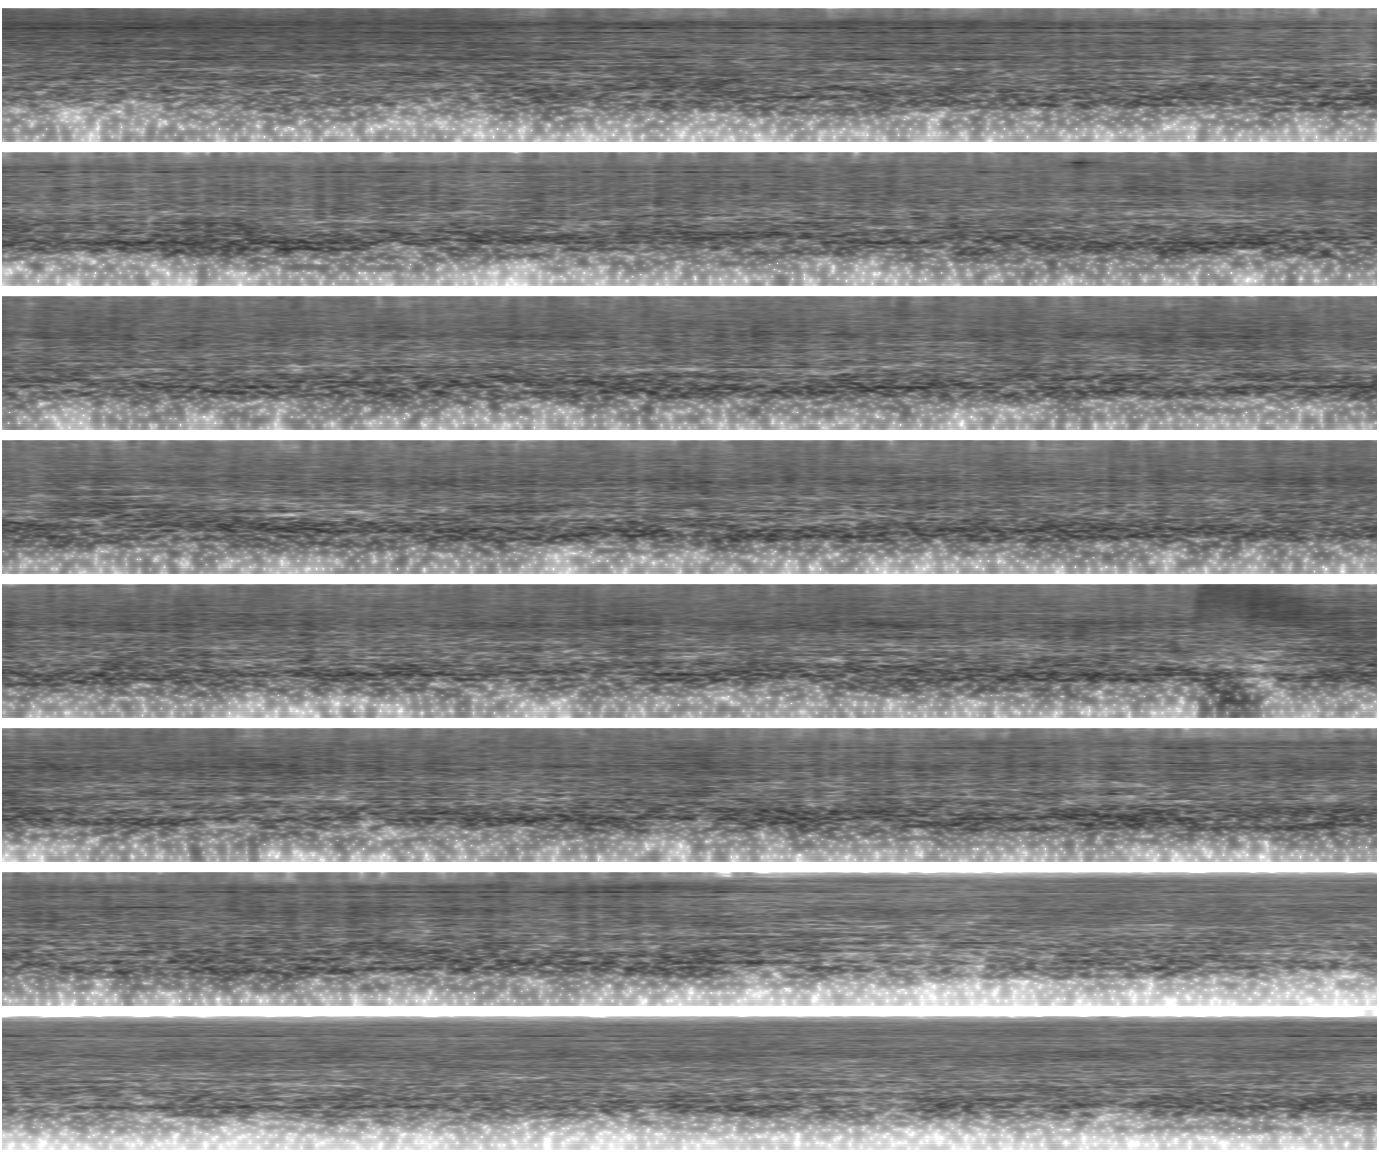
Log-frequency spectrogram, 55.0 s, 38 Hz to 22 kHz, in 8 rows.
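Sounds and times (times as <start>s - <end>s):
engine room machinery din: 0.0s - 55.0s.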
